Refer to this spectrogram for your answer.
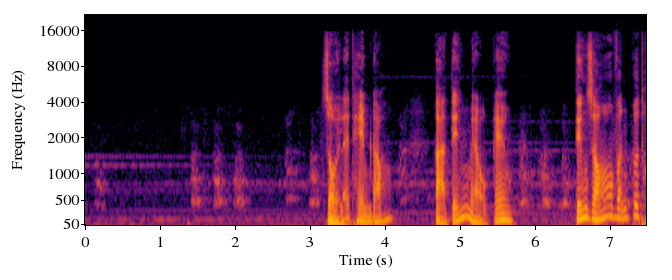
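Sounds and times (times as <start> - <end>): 
dogs barking in a village at night: 1.4 - 3.3, 4.1 - 4.5, 5.7 - 7.4
speech: 3.2 - 5.8, 6.6 - 7.4.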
